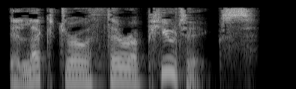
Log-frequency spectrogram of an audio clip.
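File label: "electrotherapeutics", British English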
